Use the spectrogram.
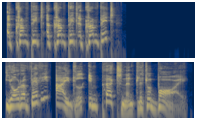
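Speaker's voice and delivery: high, loud scolding governess; stern governess. Acted. Governess scolding the boy over his lesson, high and loud.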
